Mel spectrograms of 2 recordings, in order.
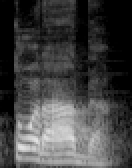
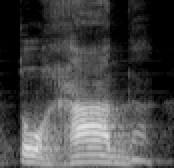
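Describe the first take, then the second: First: The middle R is a light single tap. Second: The middle R is a strong guttural sound. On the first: This is how Italian immigrants say it. "Eles falam torada" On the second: This is how locals in Paraná say it. "O R retroflexo que nós falamos no Paraná... Esse R que vem lá gutural"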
